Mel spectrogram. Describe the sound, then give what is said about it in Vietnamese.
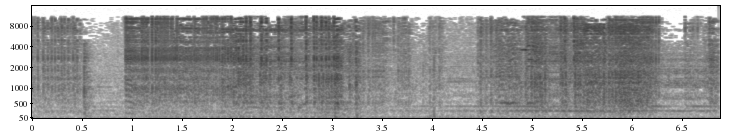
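An old door in a worn room creaks open with a long, faint, grating creak that drags on for several seconds. “sau đó liền mở cửa. Có lẽ là vì căn phòng đã cũ, tiếng cửa kêu lên cót két nghe đến giận cả người.”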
